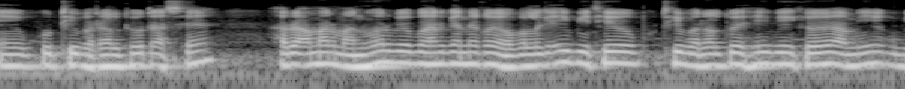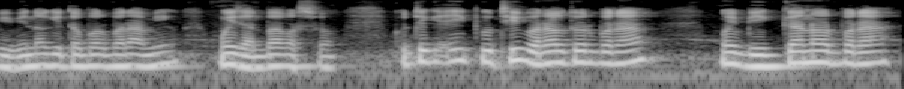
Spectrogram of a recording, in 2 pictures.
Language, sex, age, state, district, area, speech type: Assamese, male, 45-60, Assam, Barpeta, rural, spontaneous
